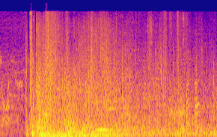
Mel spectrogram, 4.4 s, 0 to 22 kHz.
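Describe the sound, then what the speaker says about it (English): A sudden loud boom in the video game The Outer Worlds 2 opens the clip, followed by a sustained rumbling roar of debris and gunfire-like crackle that slowly fades under ambient noise. "What's that? An explosion?"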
